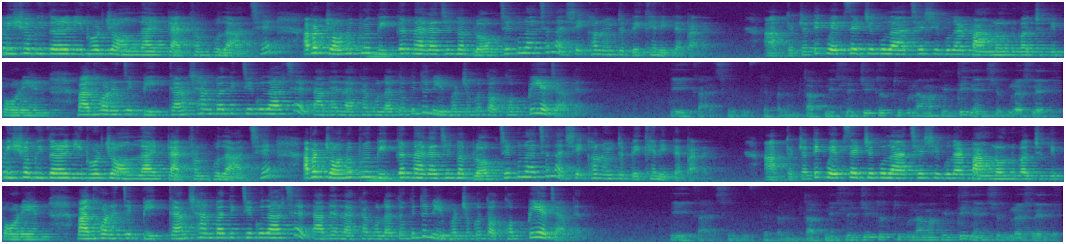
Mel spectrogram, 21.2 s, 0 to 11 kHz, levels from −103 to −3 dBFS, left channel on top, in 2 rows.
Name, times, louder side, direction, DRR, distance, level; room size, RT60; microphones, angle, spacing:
voice 1, 0.0-7.0 7.4-16.3, right 2 dB, 40° right, 3 dB, 0.8 m, -29 dB
voice 2, 3.7-4.0 17.3-18.1 18.4-21.0, left 2 dB, 10° left, -3 dB, 0.8 m, -41 dB
7.8 x 3.3 x 6.3 m, 0.74 s
head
